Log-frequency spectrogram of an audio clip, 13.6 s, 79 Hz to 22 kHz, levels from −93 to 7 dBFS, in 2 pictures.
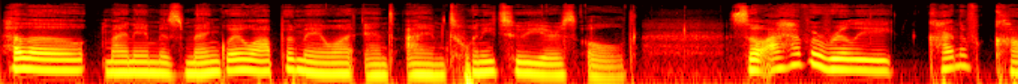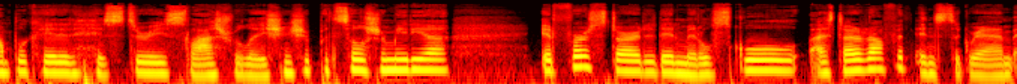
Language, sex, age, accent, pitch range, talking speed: English, female, 20-39, American, 165-200 Hz, 165 wpm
